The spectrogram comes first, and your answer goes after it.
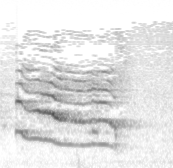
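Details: A large pet dog gives one drawn-out, tonal whine that starts high, slides gently downward and fades after about a second, with a quiet background.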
